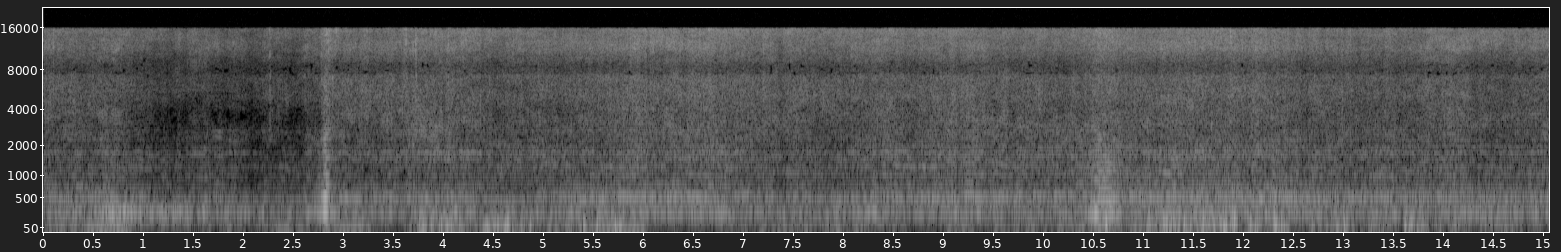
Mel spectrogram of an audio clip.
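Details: Worker honey bees streaming in and out of a feral colony, producing a steady layered drone, with two brief louder passes near the hive where a single bee's buzz rises and fades.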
